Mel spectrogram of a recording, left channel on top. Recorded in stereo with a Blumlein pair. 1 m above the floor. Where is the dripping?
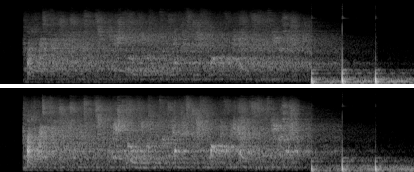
60° right, 1.4 m.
